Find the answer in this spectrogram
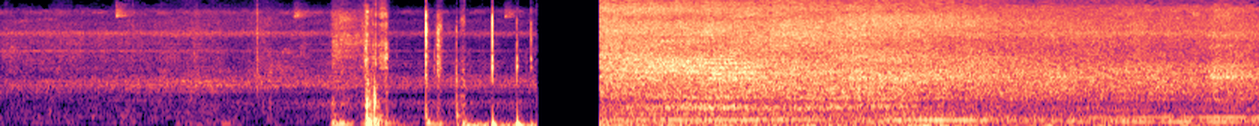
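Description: A few loud thumps and sharp clicks from the microphone being handled, about two seconds in. After a brief dropout, steady traffic noise from a nearby busy road, with a low engine hum.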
